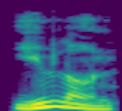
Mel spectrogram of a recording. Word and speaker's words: Yulon: word to better understand its pronunciation we may pronounce it as ulon ulon U Lon ulon an interesting fact about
